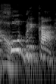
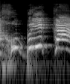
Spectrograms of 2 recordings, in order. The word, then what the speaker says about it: rubrica: Pois é, aquela assinatura não se chama rúbrica, é rubrica! Não tem acento, tá? Não tem acento com a sílaba tônica no bri.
